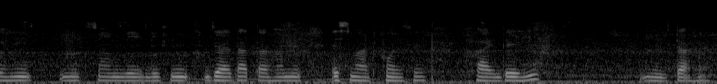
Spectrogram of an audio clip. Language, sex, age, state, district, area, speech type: Hindi, female, 30-45, Bihar, Vaishali, urban, spontaneous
